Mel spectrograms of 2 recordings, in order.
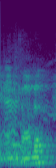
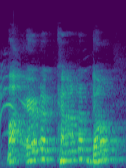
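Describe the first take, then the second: First: Said in the usual way. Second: Higher, put-on hook delivery; mimicked song hook. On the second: Comic mocking a music video, exaggerated hook imitation. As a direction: belt out a mock pop hook.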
